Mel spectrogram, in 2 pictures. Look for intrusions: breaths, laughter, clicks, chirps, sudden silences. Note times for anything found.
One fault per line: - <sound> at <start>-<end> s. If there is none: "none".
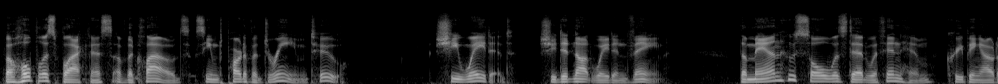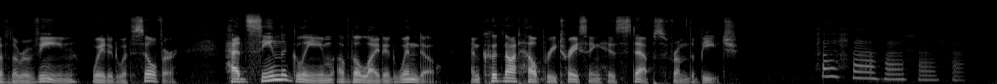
- laugh at 18.1-19.7 s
